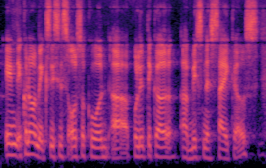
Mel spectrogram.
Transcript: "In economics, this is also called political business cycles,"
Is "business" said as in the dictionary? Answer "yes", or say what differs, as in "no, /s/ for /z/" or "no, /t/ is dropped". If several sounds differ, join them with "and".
no, /s/ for /z/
